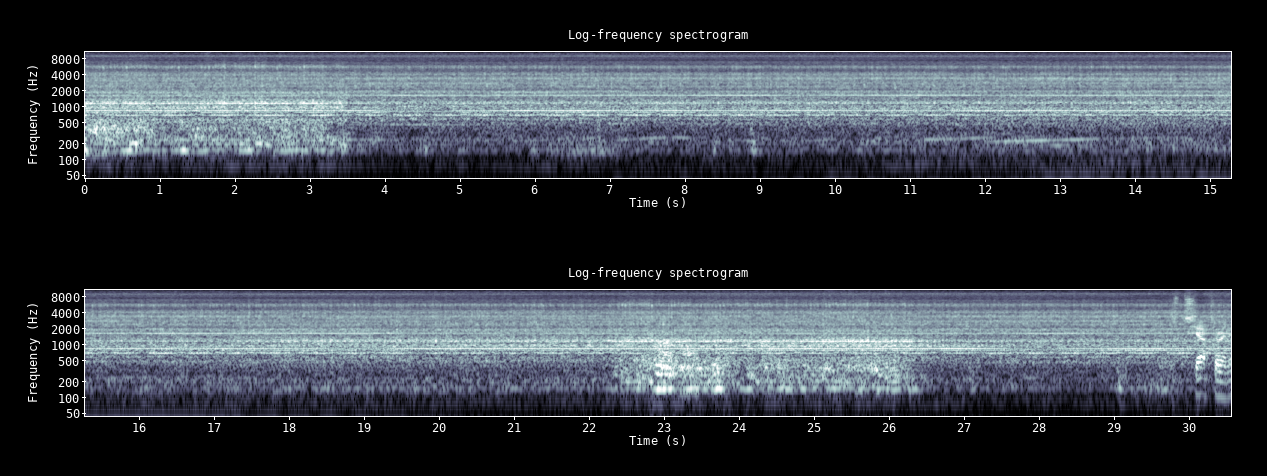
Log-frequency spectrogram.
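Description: Colchester Bantam metal lathe running under power feed while screw cutting, its gear train whining steadily. Two louder, rougher stretches, one at the start and one about three-quarters through, come as the threading tool cuts into very hard steel.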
